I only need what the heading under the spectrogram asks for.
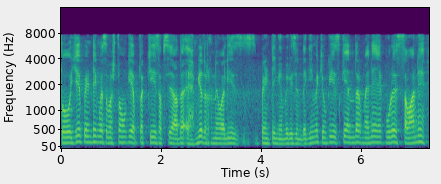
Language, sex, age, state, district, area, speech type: Urdu, male, 18-30, Uttar Pradesh, Shahjahanpur, urban, spontaneous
